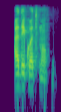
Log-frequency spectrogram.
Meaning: adequately
- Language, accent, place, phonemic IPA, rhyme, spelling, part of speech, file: French, France, Lyon, /a.de.kwat.mɑ̃/, -ɑ̃, adéquatement, adverb, LL-Q150 (fra)-adéquatement.wav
